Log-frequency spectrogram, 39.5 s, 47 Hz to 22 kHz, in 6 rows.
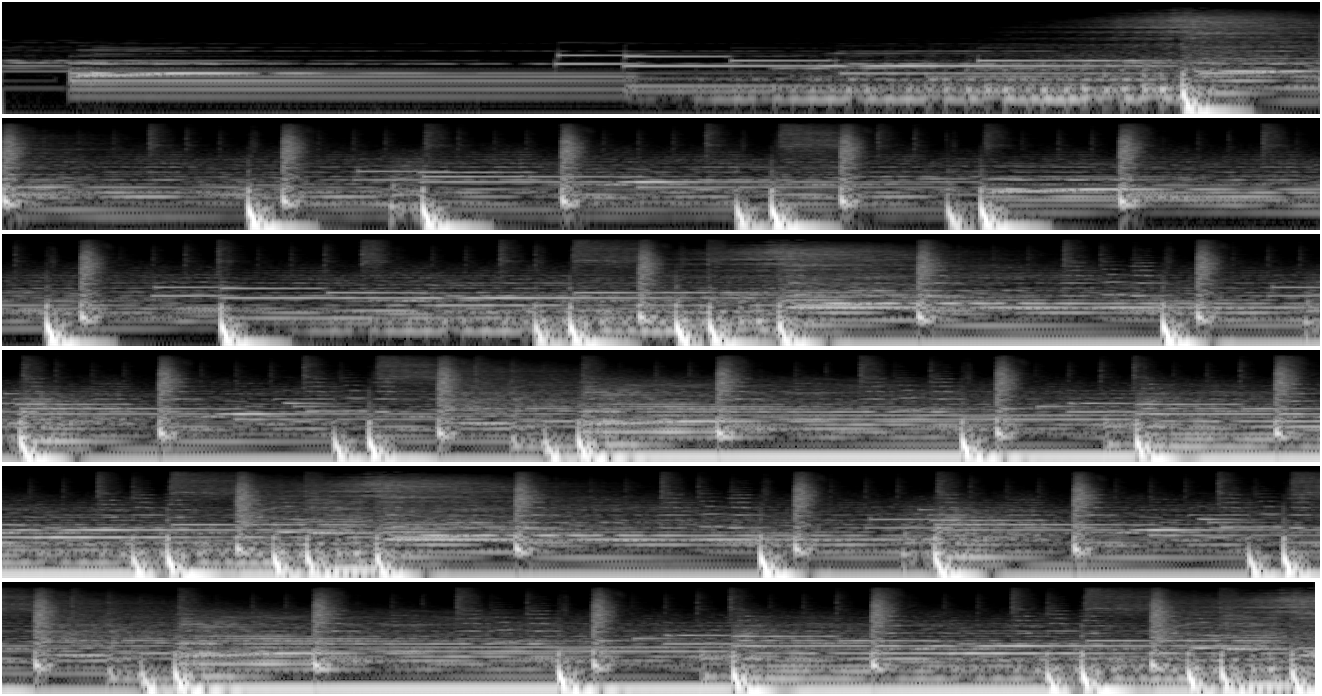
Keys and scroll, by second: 11.9 space, 15.5-16.3 typing, 16.4 Return, 17.4-21.0 typing, 31.3 BackSpace, 33.6 ctrl+z, 37.3-39.5 typing.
